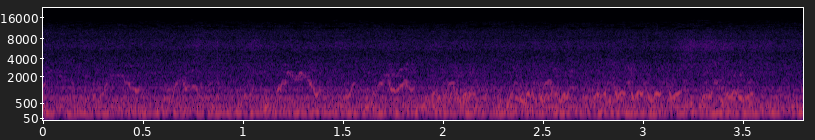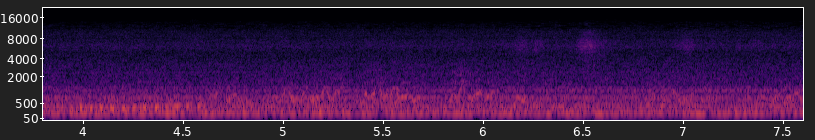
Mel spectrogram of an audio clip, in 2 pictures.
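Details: Two or more female guinea pigs back together after six months, bonding; scattered thin squeaks rise over a continuous muffled rumble and shuffling noise.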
